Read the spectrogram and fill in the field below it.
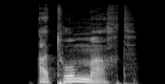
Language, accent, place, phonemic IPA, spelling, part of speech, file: German, Germany, Berlin, /aˈtoːmmaxt/, Atommacht, noun, De-Atommacht.ogg
- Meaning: nuclear power (nation with nuclear weapons)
